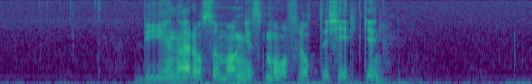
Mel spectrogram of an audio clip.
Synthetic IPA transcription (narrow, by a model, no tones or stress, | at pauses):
byːənæːɾɔsɔmɑŋːəsmoːflɔt̪əçɪɾkəɾ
